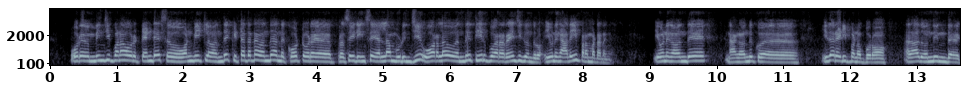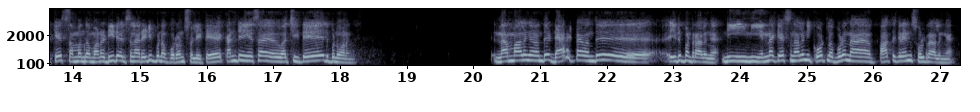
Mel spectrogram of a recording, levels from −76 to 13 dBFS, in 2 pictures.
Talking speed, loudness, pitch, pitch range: 145 wpm, -18 LUFS, 195 Hz, 180-215 Hz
